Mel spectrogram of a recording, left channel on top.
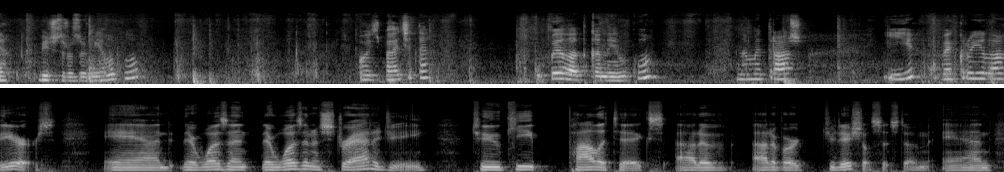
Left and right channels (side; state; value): both; different; correlation 0.00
